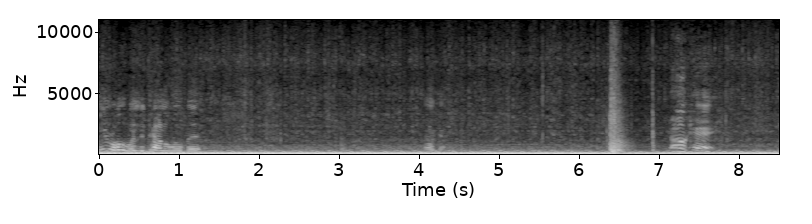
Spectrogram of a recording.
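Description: An LS-swapped Chevrolet Camaro driving, a loud, steady low engine rumble heard from inside the car throughout, with people talking over it and a brief sharp noise near the end.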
